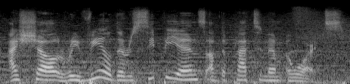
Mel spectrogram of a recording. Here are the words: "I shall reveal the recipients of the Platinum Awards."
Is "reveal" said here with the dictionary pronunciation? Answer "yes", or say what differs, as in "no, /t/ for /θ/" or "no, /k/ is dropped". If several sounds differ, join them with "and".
yes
